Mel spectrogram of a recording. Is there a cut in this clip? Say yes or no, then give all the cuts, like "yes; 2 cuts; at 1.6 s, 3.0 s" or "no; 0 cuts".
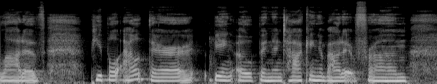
no; 0 cuts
